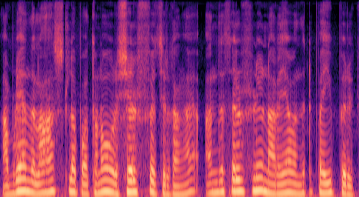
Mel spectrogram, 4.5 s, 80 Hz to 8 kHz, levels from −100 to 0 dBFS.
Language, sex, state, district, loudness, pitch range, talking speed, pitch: Tamil, male, Tamil Nadu, Nilgiris, -16 LUFS, 145-170 Hz, 175 wpm, 155 Hz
